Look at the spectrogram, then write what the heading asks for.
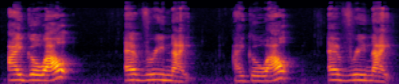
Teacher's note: your tongue is at the top of your mouth. You're about to make the T sound, but no air goes through, so it's just stopped at the top of your mouth. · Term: cut off the T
